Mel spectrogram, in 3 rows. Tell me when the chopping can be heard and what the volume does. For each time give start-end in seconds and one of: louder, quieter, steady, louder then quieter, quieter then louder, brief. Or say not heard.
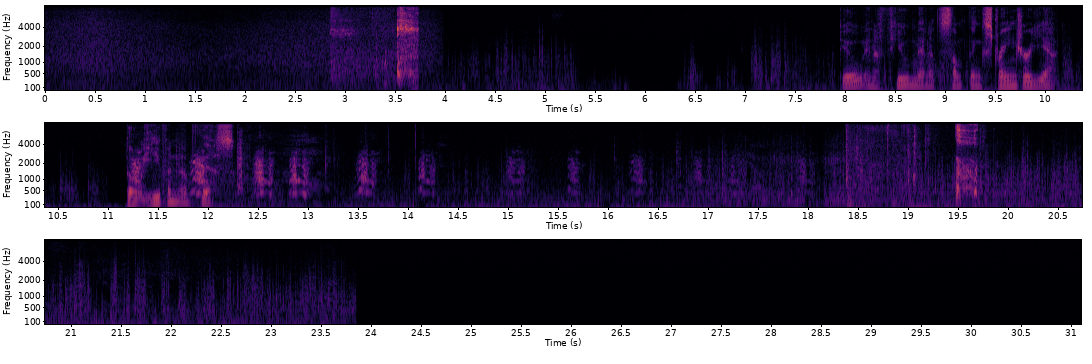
not heard.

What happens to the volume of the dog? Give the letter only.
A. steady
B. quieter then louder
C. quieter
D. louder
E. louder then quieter
C.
